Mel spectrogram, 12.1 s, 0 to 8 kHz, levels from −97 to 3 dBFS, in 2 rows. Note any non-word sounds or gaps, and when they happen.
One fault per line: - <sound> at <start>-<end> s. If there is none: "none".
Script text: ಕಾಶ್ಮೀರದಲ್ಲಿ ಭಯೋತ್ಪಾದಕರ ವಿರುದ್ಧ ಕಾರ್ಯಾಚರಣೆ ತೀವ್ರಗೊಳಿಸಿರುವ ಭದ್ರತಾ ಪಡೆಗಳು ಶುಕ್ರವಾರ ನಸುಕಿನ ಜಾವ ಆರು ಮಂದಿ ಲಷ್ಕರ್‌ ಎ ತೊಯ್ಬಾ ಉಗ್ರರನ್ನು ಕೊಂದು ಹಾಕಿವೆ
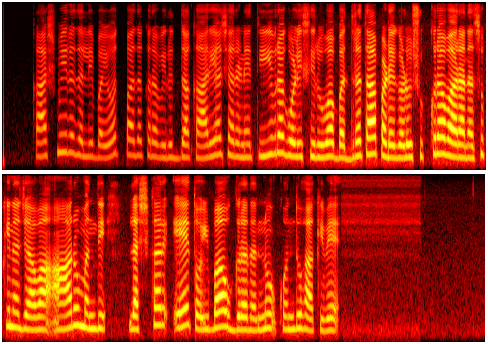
none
